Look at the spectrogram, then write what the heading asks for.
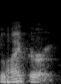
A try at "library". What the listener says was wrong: Oh, a library. I think you said library with a G. No, a library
